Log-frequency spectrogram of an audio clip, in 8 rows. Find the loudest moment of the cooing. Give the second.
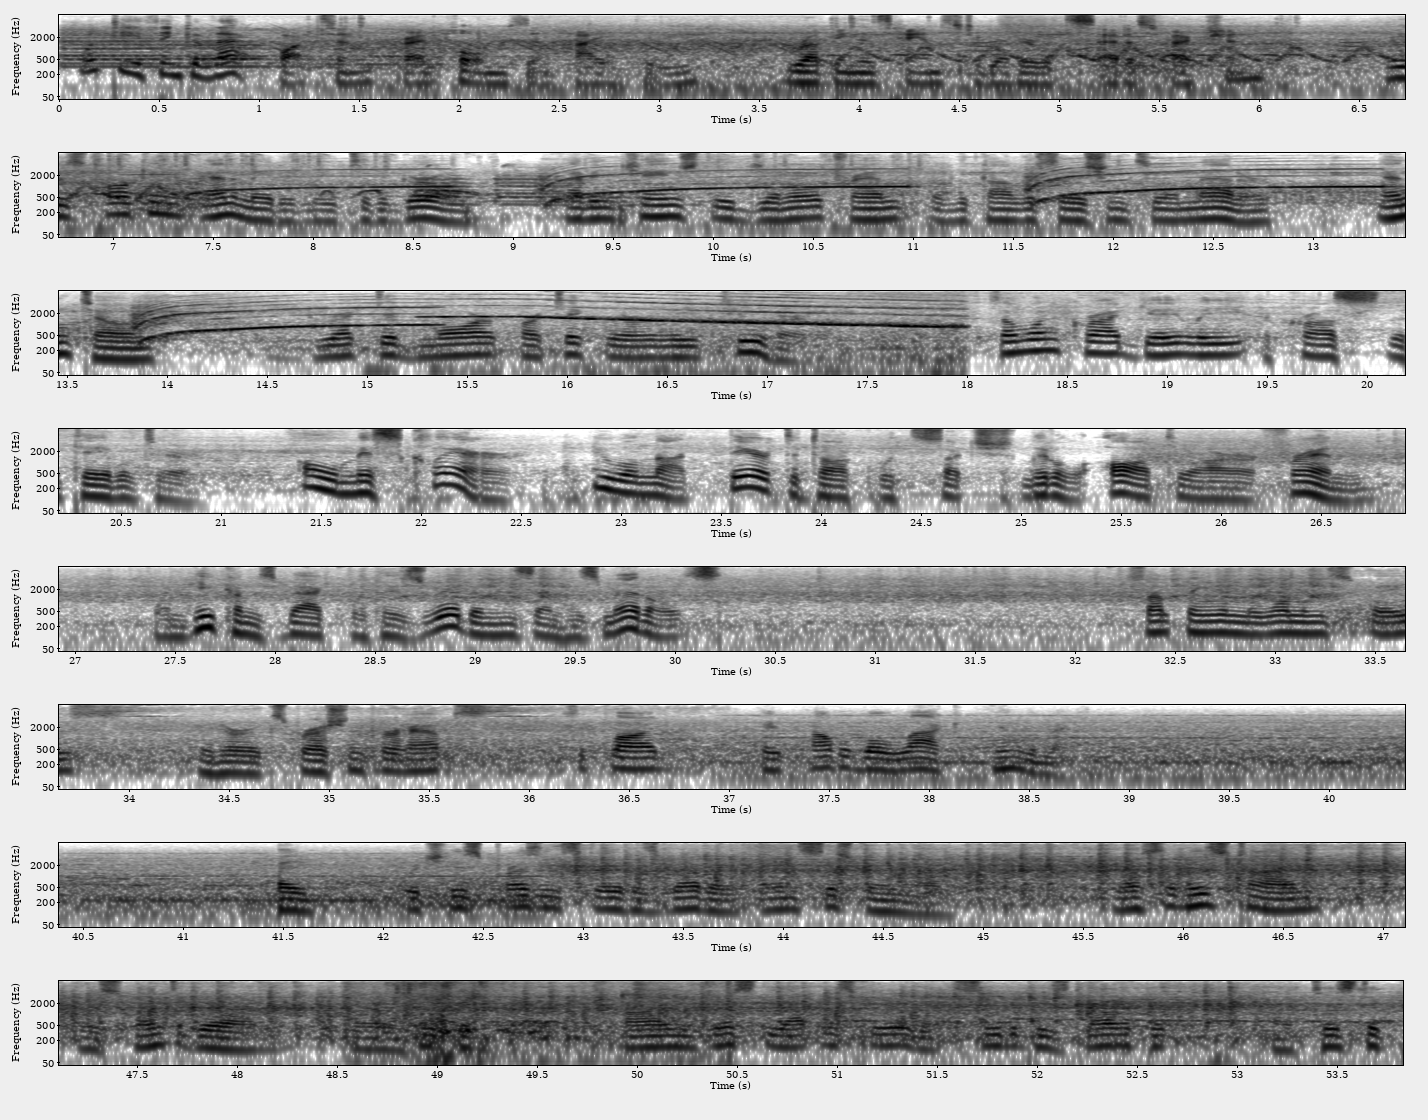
49 s.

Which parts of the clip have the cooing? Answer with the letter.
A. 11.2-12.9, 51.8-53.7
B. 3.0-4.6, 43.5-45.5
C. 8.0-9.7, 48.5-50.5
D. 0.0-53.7
C.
